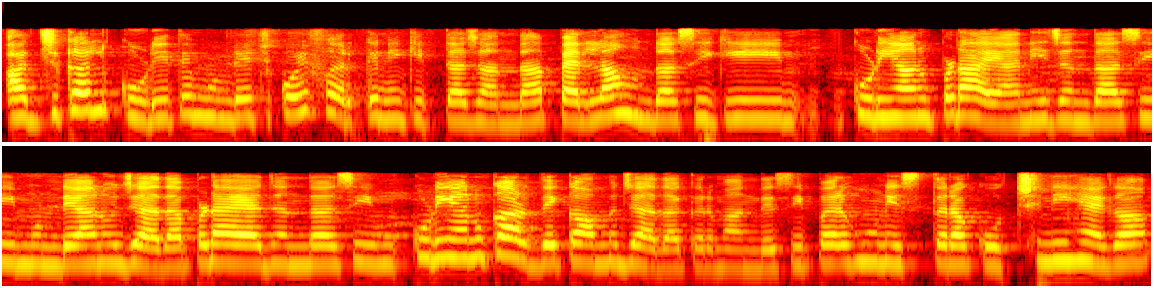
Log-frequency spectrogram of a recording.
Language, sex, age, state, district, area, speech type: Punjabi, female, 18-30, Punjab, Ludhiana, urban, spontaneous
